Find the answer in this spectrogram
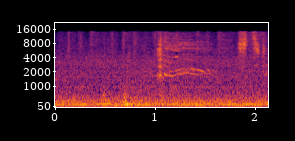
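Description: Steady low rumble of a car's engine and road noise heard from inside the cabin while driving, with a short gliding tone rising and falling about a second in.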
